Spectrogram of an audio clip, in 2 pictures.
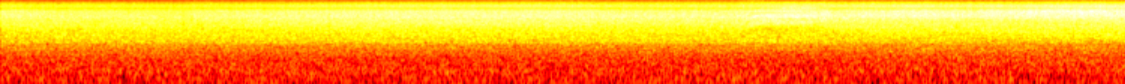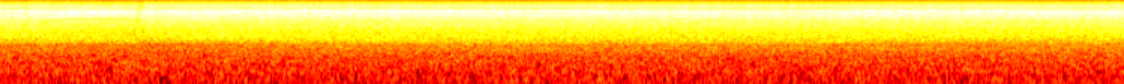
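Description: Waterfall pouring: a loud, steady rush of falling water that does not change.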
